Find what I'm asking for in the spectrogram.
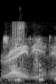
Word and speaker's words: Moravian: Moravian is how it's pronounced.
